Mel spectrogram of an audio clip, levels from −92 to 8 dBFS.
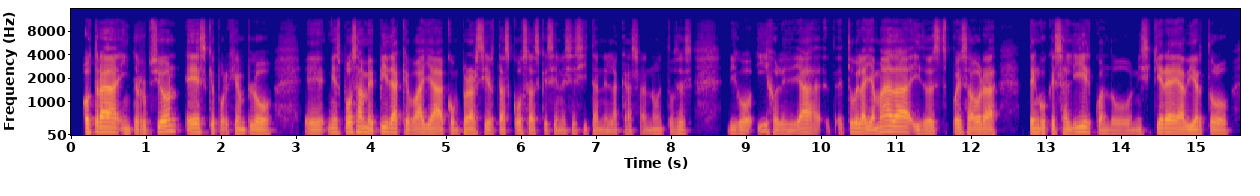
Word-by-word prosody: Otra 135 +1 +7
interrupción 115 - 0
es 125 +1 +2
que, - - -5
por 105 -2 -6
ejemplo, 100 -1 -1 0.4
eh, 100 -2 -2
mi 125 - -3
esposa 135 +4 +2
me 115 -6 +1
pida 130 -3 +2
que 110 - -1
vaya 110 +1 +2
a 105 - 0
comprar 100 +2 0
ciertas 100 -1 -4
cosas 100 0 -3
que - - -8
se 95 +1 -8
necesitan 95 +2 -9
en 85 - -7
la 90 +1 -8
casa, 95 -2 -10
¿no?, 105 +3 -7
entonces 100 -3 -9 0.4
digo: 100 +1 -3
"Híjole," 95 - -5
ya, 115 +2 0 0.2
eh, - - -12
tuve 130 0 0
la 120 -2 +4
llamada 145 +5 +5
y 105 - -2
entonces 105 0 -3
después 115 -1 -3
ahora 110 -2 +2 0.4
tengo 115 -2 +1
que 115 - -3
salir 125 +6 0
cuando 95 -4 -6
ni 100 - -8
siquiera 120 +5 +3
he 115 - +4
abierto 105 -3 0
105 Hz, 170 wpm, -22 LUFS, 100-120 Hz, 0.4 s, Otra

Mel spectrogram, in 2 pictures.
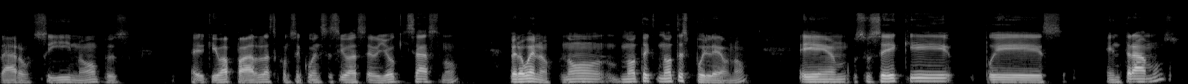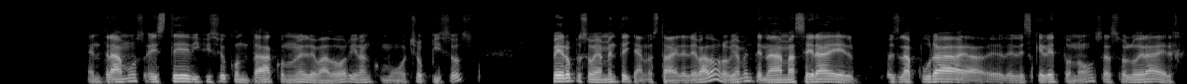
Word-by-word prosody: Claro, 100 -1 -4
sí, 105 +3 -5
¿no?, 105 +5 -6
pues, 95 -5 -12 0.6
el 100 - -4
que - - -4
iba 110 +2 +3
a 120 - -4
pagar 100 +1 +2
las 115 0 -3
consecuencias, 105 0 -9
iba 105 -1 +1
a - - -1
ser 100 -1 -5
yo 110 +5 0
quizás, 125 0 -2
¿no? - - -11 0.4
Pero 125 +1 +6
bueno, 115 -8 +4
no 125 +2 -1 0.2
no 125 +2 +1
te 155 - +4
ex 145 - -12
no 140 +1 +2
te 170 - +2
espóileo, 100 - 0
¿no? 100 - -10 0.5
Em, 115 0 +3
sucede 140 +3 +3
que, 150 -1 +2 0.3
pues, 105 -1 +1 0.4
entramos 130 - +2 0.9
entramos 115 +9 0
este 140 +4 +2
edificio 125 +1 -2
contaba 110 -2 0
con 110 - -8
un 105 - -5
elevador, 100 +1 -2
y - - -2
eran 110 +1 -4
como 95 -4 -11
8 95 - -5
pisos, - - -7 0.8
pero, 145 +2 +8
pues, - - -6
obviamente 115 +1 +1
ya 95 - -5
no - - -10
estaba 95 -1 -2
el 95 - -5
elevador, 105 +5 +1
obviamente, 115 +11 -2
nada 105 +1 +3
más 115 +1 0
era 125 +2 +5
el, 105 -4 0 0.3
pues, 110 0 -6
la 105 -1 +3
pura 120 -5 +3
el - - -6
el 100 0 -5
esqueleto, 105 0 -3
¿no?, 100 +8 -6
o 155 - -9
sea, - - -5
solo 110 +1 -3
era 125 -1 +1
el, 95 - -6
115 Hz, 175 wpm, -25 LUFS, 105-125 Hz, 0.9 s, pero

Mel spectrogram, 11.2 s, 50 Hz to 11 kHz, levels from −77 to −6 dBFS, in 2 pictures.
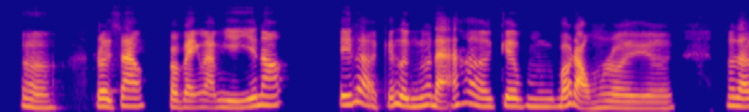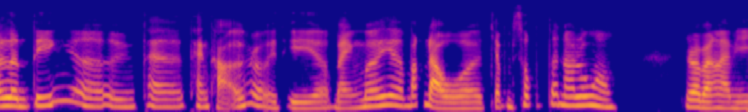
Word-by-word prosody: Ờ, 195 -5 0 0.3
rồi 225 -2 +4
sao? 235 +1 +5 0.2
Rồi 210 - +4
bạn 200 -1 +5
làm 200 -1 +2
gì 195 0 +1
với 240 - +4
nó? 265 0 +4 0.4
Ý 275 +1 +4
là - - +1
cái 245 - -1
lưng 235 -3 +3
nó 275 - 0
đã, - - +5
a, 275 -7 +1
kêu 235 -3 +3 0.3
báo 240 - +4
động 175 +3 +4
rồi, 185 -2 0
ờ, 175 0 -5 0.4
nó 250 - 0
đã 225 -1 +5
lên 235 -2 +3
tiếng, 260 +8 -1 0.2
ờ, 230 -5 -3 0.3
than 215 0 -5
than 220 -2 -4
thở 225 0 -3
rồi 235 -10 -4
thì, 175 -1 -5
ờ, 180 - -5
bạn 190 0 -5
mới, 240 +4 +1
ơ, 260 -3 0
bắt 265 +3 -6
đầu, 175 -8 +2
ờ, 175 0 -4
chăm 215 +1 -6
sóc 265 +6 -6
tới 295 - -4
nó, 255 -1 0
đúng 265 +1 +2
hông? 220 -4 -1 0.5
Rồi 210 -1 +3
bạn 185 0 +2
làm 180 -1 -2
gì 180 0 -6
220 Hz, 255 wpm, -24 LUFS, 190-245 Hz, 0.5 s, sao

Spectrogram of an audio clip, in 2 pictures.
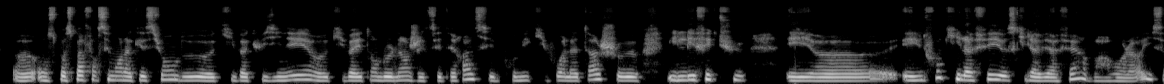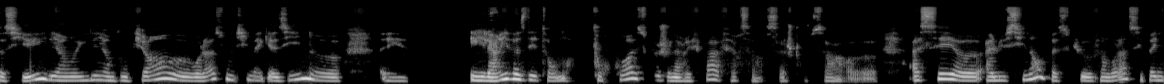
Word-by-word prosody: heu, 170 +1 +1
on 180 - 0
se 170 - -3
pose 190 -2 +2
pas 210 +1 +3
forcément 205 0 -2
la 185 -2 +1
question 215 +4 -1
de 180 -3 +4
qui 175 +1 -10
va 175 - +2
cuisiner, 185 +6 -1
heu, 175 -4 0
qui 170 0 -14
va 180 - +4
étendre 175 +1 -2
le 180 - +7
linge 185 0 -3
et 165 - -4
cetera. 175 +7 -2
C'est 240 -8 -3
le 155 - -16
1er 180 +2 -6
qui 170 - -14
voit 185 -1 -1
la 170 0 +1
tâche, 225 +4 -1
heu, 175 -1 +4 0.3
il 190 +1 +2
l'effectue 210 -1 +1 0.4
et 170 -1 +4
heu, 165 0 +1 0.2
et 190 -1 +4
une 195 - -2
fois 310 +10 -2
qu'il 255 -8 +3
a 195 - +4
fait, 225 +1 +3
heu, - - +5
ce - - -2
qu'il 200 -5 -3
avait 170 -1 +3
à 160 - -1
faire, 255 - 0
bah, 165 - -11
voilà 155 -1 -4
il 245 - +2
s'assied, 170 -5 0
il 255 +1 +7
lit 195 - 0
un 180 -1 -1
il 180 +1 -3
lit 205 0 -4
un 185 - -1
bouquin, 190 +10 0
heu, 190 -5 +1
voilà 170 +6 -1
son 250 -2 -3
petit 210 +1 -7
magazine, 205 +8 +2
heu, 165 -2 -3 0.4
et 165 -1 -7 0.7
et 195 - +4
il 180 -1 +5
arrive 235 +10 +6
à - - +9
se 210 - -4
détendre. 195 -4 -5
Pourquoi 240 +5 -3
est-ce 270 0 -2
que - - -15
je 175 -3 -5
n'arrive 160 -1 -1
pas 225 - -3
à - - -8
faire 180 -1 -14
ça? - - -9
Ça - - -7
je - - -7
trouve - - -20
ça, 80 -1 -6 0.2
heu, - - -11 0.4
assez, 240 +6 +4
heu, 180 -3 +2
hallucinant 185 - 0
parce 175 -1 -7
que - - -3
enfin, 170 +1 -6
voilà 185 +9 -2
c'est 255 - -8
pas 190 - -3
une 190 - -3
185 Hz, 235 wpm, -22 LUFS, 170-215 Hz, 0.7 s, à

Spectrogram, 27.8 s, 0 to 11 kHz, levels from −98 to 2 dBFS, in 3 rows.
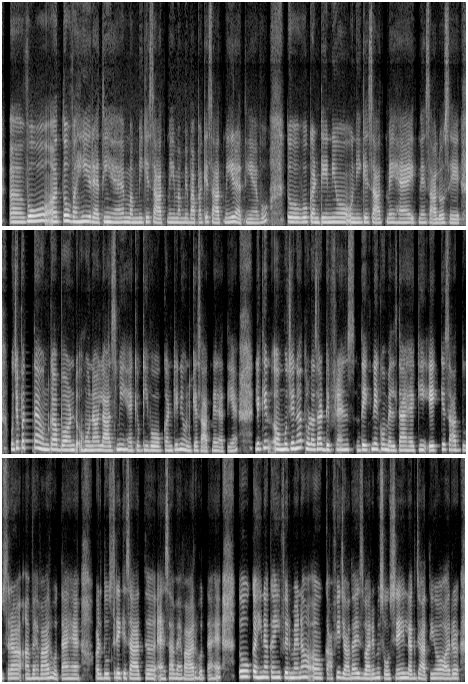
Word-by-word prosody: अ, 220 - +1 0.3
वो 255 -1 +4
तो 275 0 +6
वहीं 240 +1 +4
रहती 225 +2 +1
हैं 210 0 -1
मम्मी 205 -1 -1
के 220 - +1
साथ 200 -5 -1
में 210 0 -2
मम्मी-पापा 200 -1 -4
के 225 - -1
साथ 185 -4 -3
में 210 - -2
ही 230 +2 +2
रहती 195 -3 -2
हैं 185 0 -4
वो। 275 +9 -5 0.4
तो 225 0 +3 0.2
वो 220 +1 0
कंटिन्यू 215 +1 +1 0.3
उन्हीं 205 0 0
के 215 -1 0
साथ 190 -2 -2
में 205 0 -2
हैं 200 0 0
इतने 200 0 -5
सालों 185 -1 -2
से। 185 -1 -4 0.4
मुझे 290 +5 +2
पता 335 0 -1
है 315 - +5
उनका 250 -2 +3
बॉन्ड 225 +3 +2
होना 215 0 +1
लाज़मी 215 +4 +1
है 210 -4 -2
क्योंकि 210 +1 -4
वो 205 -1 0
कंटिन्यू 235 +4 0
उनके 200 -1 -2
साथ 195 -1 -2
में 195 - -2
रहती 180 +1 -6
हैं, 190 +7 -4 0.4
लेकिन 295 +5 +1
अ, 255 - +3
मुझे 255 +3 +5
ना 315 +4 +5
थोड़ा-सा 260 0 +3
डिफ़रेंस 235 +1 0 0.2
देखने 245 +3 +3
को 255 +1 0
मिलता 210 -2 +1
है 205 0 0
कि 225 +2 -3
एक 210 0 +4
के 250 - 0
साथ 235 -2 -3
दूसरा 215 +1 -1
अ, 205 - -2
व्यवहार 205 +2 0
होता 195 -4 -2 0.2
है 195 0 0 0.3
और 210 -1 0
दूसरे 215 +2 0
के 220 -1 -1
साथ 195 -1 0
ऐसा 200 0 -1
व्यवहार 190 -3 -1
होता 185 -5 -6
है। 200 +6 -3 0.4
तो 285 0 +4
कहीं 250 -3 +6
न 255 0 +4
कहीं 250 0 +1
फिर 240 -1 +3
मैं 235 0 +2
ना 260 +2 +1
अ, 225 -3 0
काफ़ी 210 +4 -3
ज़्यादा 215 -1 0
इस 210 - -5
बारे 205 0 +1
में 230 +2 +1
सोचने 210 +1 0
लग 205 -3 +1
जाती 195 -1 -2
हूँ 215 0 -2
और 205 0 0
215 Hz, 195 wpm, -19 LUFS, 200-235 Hz, 0.4 s, तो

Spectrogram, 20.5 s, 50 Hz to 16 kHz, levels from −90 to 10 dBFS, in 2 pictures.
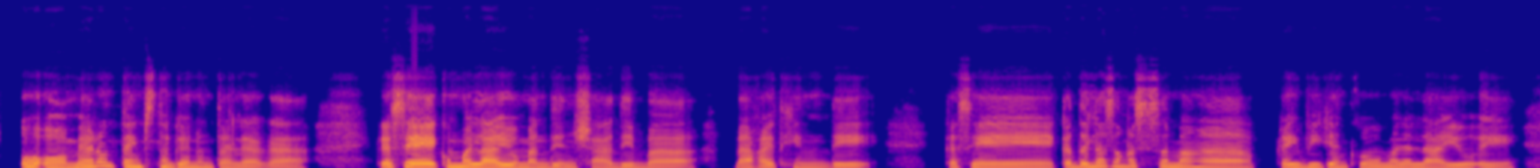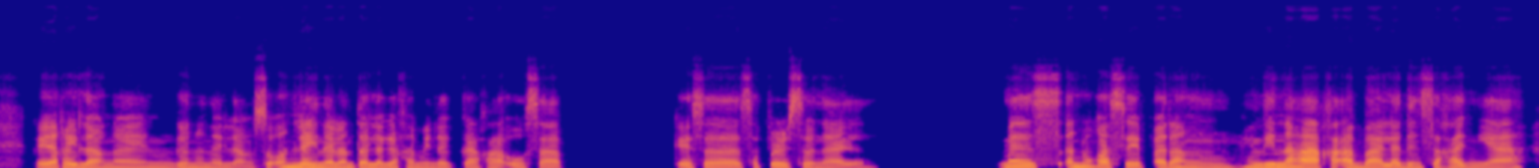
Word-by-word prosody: Oo, 230 -7 +5
mayrong 285 +11 +3
times 275 -3 +1
na 255 - +1
gano'n 220 -2 0
talaga, 185 -5 -3 0.5
kasi 280 -3 +8
kung 265 +1 +2
malayo 215 -5 +6
man 205 -1 -2
din 190 -2 -4
siya 185 0 -4
'di 190 -1 -4
ba 175 -1 -1 0.3
bakit 190 0 -1
hindi. 180 -3 -4 0.5
Kasi, 235 +1 -4 0.6
kadalasan 295 +6 +1
kasi 295 - -2
sa 280 - -4
mga 230 -4 0 0.2
kaibigan 240 0 -1
ko 255 +2 -4
malalayo, 235 -3 -2
eh, 195 -2 -7 0.4
kaya 235 -1 +4
kailangan 215 -2 -2
gano'n 205 0 -4
na 195 -1 -6
lang. 175 0 -7
So 225 +4 -5
online 240 0 +3
na 225 - +3
lang 225 - +1
talaga 215 -2 0
kami 215 -2 -7
nagkakausap, 195 -2 -5 0.7
kaysa 205 -2 -2
sa 220 - -13
personal. 195 -3 -4 0.9
Mas 270 0 0
ano 265 +3 0
kasi 220 -4 +1
parang 220 -2 -1
hindi 230 +1 +2
nakakaabala 220 -4 +4
din 205 +1 -4
sa 215 0 -5
kanya, 185 -1 -2
215 Hz, 145 wpm, -21 LUFS, 195-240 Hz, 0.9 s, kasi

